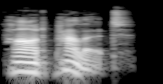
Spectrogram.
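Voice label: "hard palate", British English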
